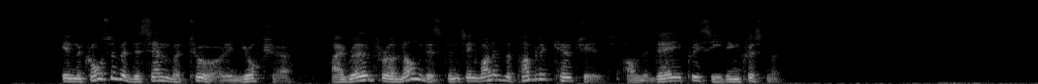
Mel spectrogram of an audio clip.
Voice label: male speech english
